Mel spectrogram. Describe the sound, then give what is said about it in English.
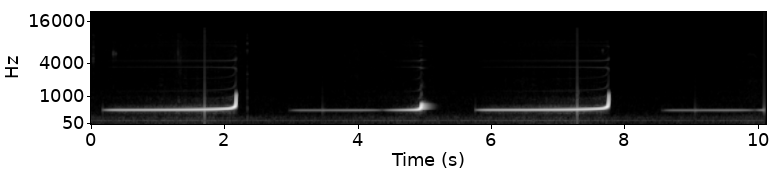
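A sonified gravitational-wave signal, recorded for the second time by scientists including a group at Northwestern University: steady low tones that swell in loudness and sweep sharply upward into a brief chirp, repeating four times in a regular pattern with short gaps, no voices. “And that's not a bird outside of your window. Those are gravitational waves.”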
